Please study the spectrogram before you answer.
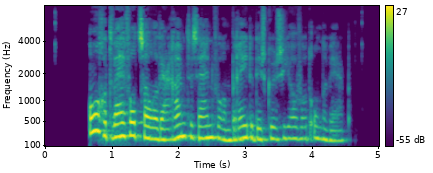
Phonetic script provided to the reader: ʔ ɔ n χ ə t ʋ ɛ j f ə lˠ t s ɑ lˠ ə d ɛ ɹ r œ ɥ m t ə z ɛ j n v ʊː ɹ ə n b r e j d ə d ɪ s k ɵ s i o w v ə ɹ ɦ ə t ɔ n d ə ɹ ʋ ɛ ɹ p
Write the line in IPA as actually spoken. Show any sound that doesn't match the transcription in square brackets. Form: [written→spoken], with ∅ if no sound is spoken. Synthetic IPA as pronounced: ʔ ɔ n χ ə t ʋ ɛ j f ə lˠ t s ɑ lˠ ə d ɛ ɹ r œ ɥ m t ə z ɛ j n v ʊː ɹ ə n b r e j d ə d ɪ s k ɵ s i o w v ə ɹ ɦ ə t ɔ n d ə ɹ ʋ ɛ ɹ p

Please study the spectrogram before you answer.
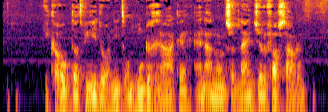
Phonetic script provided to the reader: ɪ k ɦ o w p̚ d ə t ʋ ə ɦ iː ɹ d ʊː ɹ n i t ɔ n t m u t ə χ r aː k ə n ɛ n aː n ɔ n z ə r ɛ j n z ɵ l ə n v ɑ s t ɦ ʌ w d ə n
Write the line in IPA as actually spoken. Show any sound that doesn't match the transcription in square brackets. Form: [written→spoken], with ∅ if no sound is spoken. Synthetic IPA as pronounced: ɪ k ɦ o w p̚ d [ə→ɑ] t ʋ ə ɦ iː ɹ d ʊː ɹ n i t ɔ n t m u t ə χ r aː k ə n ɛ n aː n ɔ n z ə [r→l] ɛ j n z ɵ l ə n v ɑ s t ɦ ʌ w d ə n

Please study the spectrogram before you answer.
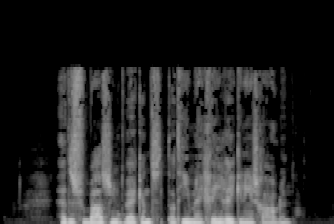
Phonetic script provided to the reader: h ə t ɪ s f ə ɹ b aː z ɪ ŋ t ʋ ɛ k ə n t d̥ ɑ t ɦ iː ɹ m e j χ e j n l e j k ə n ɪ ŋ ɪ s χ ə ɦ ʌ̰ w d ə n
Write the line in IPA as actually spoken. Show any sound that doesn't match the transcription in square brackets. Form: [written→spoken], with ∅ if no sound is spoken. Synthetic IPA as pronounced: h ə t ɪ s f ə ɹ b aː z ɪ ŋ t ʋ ɛ k ə n t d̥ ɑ t ɦ iː ɹ m e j χ e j n [l→r] e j k ə n ɪ ŋ ɪ s χ ə ɦ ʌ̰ w d ə n

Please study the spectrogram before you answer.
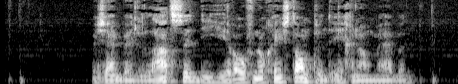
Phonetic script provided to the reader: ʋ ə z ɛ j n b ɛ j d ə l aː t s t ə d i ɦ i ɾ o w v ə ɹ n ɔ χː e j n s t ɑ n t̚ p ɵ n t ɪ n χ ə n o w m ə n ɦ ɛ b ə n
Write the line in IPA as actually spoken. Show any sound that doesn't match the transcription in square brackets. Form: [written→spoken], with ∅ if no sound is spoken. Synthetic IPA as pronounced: ʋ ə z ɛ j n b ɛ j d ə l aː t s t ə d i ɦ [i→iː] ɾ o w v ə ɹ n ɔ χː e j n s t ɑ n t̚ p ɵ n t ɪ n χ ə n o w m ə n ɦ ɛ b ə n

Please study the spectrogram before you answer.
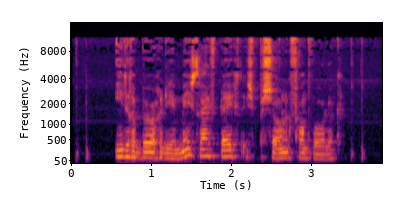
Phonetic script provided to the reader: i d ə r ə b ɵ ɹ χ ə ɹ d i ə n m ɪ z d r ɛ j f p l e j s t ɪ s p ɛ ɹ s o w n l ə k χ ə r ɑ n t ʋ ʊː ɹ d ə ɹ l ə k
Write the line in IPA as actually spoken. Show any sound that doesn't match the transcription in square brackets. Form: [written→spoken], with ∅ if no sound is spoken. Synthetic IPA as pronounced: i d ə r ə b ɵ ɹ χ ə ɹ d i ə n m ɪ z d r ɛ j f p l e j [s→χ] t ɪ s p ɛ ɹ s o w n l ə k [χ→f] ə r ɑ n t ʋ ʊː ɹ d ə [ɹ→∅] l ə k

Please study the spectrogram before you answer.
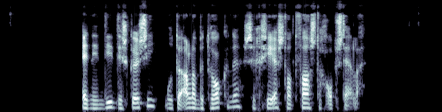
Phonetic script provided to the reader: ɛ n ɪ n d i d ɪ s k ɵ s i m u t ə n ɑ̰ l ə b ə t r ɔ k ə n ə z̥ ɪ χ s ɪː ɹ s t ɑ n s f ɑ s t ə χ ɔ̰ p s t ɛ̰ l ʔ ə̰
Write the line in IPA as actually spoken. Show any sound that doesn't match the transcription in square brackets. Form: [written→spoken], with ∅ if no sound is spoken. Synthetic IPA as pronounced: ɛ n ɪ n d i d ɪ s k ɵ s i m u t ə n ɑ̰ l ə b ə t r ɔ k ə n ə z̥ ɪ χ s ɪː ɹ s t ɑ n [s→t] f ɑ s t ə χ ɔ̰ p s t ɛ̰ l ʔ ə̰

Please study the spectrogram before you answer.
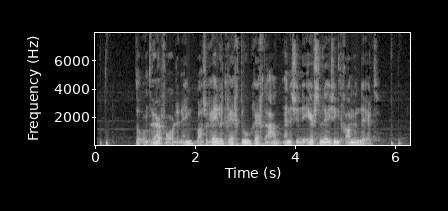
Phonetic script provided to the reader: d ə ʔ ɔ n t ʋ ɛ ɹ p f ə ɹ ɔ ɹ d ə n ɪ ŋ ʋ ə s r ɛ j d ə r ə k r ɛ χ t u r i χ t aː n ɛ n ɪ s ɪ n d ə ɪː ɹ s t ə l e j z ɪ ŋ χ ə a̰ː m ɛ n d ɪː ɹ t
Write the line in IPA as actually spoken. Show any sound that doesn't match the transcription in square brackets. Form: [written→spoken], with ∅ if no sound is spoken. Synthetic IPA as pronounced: d ə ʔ ɔ n t ʋ ɛ ɹ p f ə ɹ ɔ ɹ d ə n ɪ ŋ ʋ [ə→ɑ] s r [ɛ→e] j d ə [r→l] ə k r ɛ χ t u r [i→ɛ] χ t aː n ɛ n ɪ s ɪ n d ə ɪː ɹ s t ə l e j z ɪ ŋ χ ə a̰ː m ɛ n d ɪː ɹ t

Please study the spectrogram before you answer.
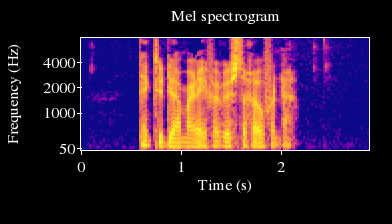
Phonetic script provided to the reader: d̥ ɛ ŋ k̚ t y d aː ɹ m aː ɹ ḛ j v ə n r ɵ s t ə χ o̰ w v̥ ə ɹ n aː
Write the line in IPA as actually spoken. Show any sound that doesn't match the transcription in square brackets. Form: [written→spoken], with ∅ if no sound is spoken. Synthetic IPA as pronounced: d̥ ɛ ŋ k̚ t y d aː ɹ m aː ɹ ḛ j v ə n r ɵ s t ə χ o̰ w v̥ ə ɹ n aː

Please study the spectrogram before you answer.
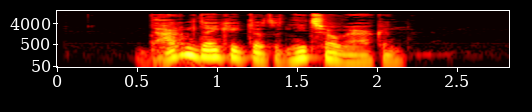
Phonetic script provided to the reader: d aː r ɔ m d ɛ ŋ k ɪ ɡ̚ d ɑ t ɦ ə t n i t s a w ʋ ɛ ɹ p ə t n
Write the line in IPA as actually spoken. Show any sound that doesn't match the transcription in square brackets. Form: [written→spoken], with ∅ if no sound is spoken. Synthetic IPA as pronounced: d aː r ɔ m d ɛ ŋ k ɪ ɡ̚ d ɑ t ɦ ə t n i t s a w ʋ ɛ ɹ [p→k] ə [t→∅] n

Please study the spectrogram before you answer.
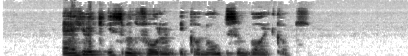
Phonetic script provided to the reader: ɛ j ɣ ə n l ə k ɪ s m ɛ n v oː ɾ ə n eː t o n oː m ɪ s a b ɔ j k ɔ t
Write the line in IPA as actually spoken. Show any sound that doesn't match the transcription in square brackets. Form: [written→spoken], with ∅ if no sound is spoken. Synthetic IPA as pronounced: ɛ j ɣ ə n l ə k ɪ s m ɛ n v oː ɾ ə n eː [t→k] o n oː m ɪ s [a→ə] b ɔ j k ɔ t

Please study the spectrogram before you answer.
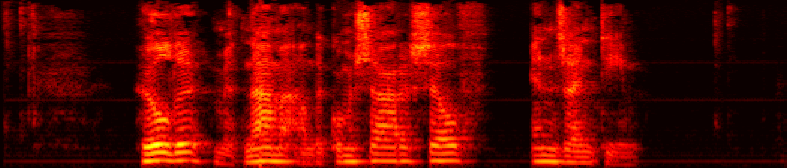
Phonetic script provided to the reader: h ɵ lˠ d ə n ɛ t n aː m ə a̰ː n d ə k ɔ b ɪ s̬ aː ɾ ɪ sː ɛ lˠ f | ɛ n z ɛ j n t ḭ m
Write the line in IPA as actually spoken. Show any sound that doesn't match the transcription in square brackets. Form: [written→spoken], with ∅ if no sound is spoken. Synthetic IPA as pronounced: h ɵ lˠ d ə [n→m] ɛ t n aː m ə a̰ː n d ə k ɔ [b→m] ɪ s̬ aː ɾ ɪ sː ɛ lˠ f | ɛ n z ɛ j n t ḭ m

